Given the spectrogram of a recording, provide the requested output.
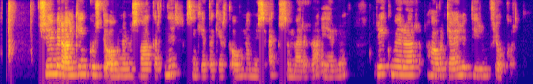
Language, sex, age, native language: Icelandic, female, 40-49, Icelandic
